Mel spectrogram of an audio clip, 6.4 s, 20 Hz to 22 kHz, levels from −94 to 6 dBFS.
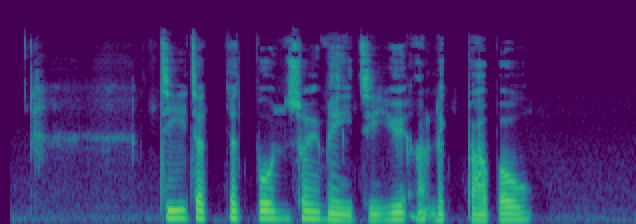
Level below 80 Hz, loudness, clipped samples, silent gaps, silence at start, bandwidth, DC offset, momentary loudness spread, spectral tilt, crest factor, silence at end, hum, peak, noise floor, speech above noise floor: -64 dBFS; -23 LUFS; under 0.1%; none; 0.3 s; 12.5 kHz; under 0.1%; 14 LU; -5.5 dB/octave; 20 dB; 1.1 s; none; -4 dBFS; -64 dBFS; 41 dB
